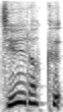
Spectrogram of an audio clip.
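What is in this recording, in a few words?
"ten six", English; iOS 4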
